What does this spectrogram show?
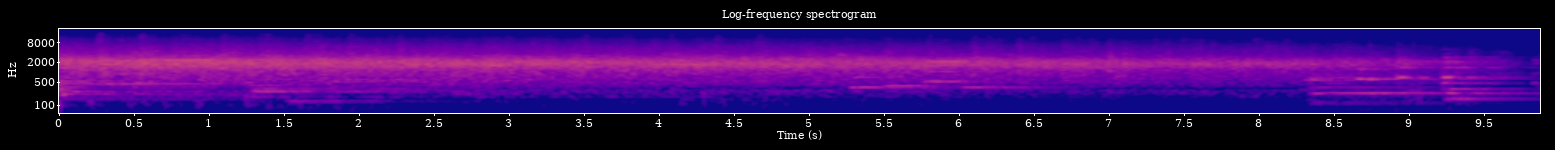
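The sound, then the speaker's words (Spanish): A crowd applauds steadily and loudly for about ten seconds as a form of congratulation, a dense wash of clapping with soft sustained keyboard notes underneath, fading slightly at the end. “¿Qué tal si les aplaudimos como una forma de felicitación?”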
